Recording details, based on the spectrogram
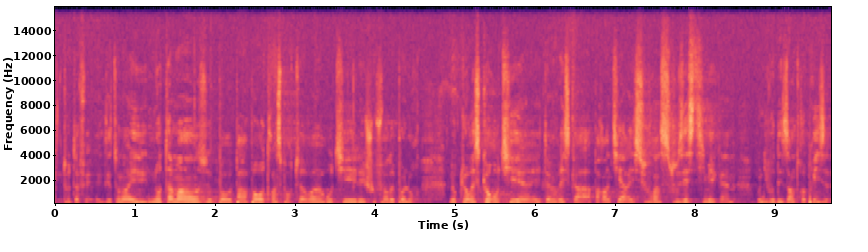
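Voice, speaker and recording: Over noticeable background noise, a man speaks fairly quickly in a fairly high voice with fairly even intonation. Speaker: road safety official. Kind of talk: panel discussion.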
